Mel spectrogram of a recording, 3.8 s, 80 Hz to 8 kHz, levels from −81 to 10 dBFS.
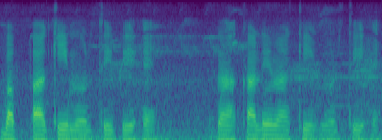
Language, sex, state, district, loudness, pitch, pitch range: Hindi, male, Gujarat, Gandhinagar, -20 LUFS, 100 Hz, 95-105 Hz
